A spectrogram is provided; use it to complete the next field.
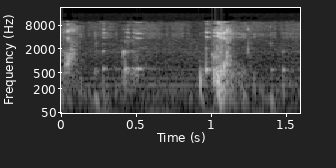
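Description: Water is poured into a glass in a brief gurgle, with a few soft plops leading to a louder splashy burst near the middle before it trails off.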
